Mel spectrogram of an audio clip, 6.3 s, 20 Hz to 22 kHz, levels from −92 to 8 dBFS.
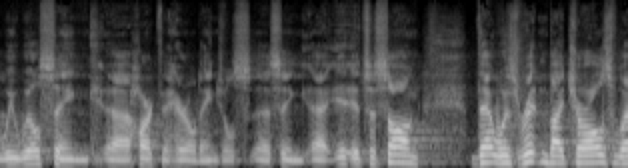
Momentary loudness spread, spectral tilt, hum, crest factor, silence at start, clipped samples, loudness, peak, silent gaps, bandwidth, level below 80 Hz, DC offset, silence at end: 12 LU; -6 dB/octave; none; 16 dB; 0 s; under 0.1%; -21 LUFS; -4 dBFS; none; over 20 kHz; -82 dBFS; under 0.1%; 0 s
